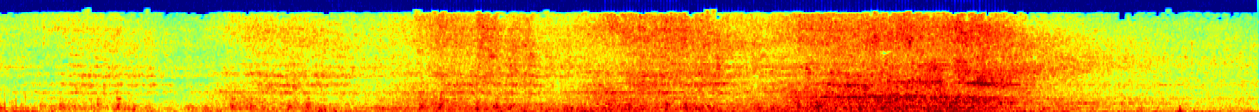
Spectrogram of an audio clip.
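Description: Passing train rolling by on the tracks, a steady rumble of wheels on rail that swells about six seconds in and drops off near the end.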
